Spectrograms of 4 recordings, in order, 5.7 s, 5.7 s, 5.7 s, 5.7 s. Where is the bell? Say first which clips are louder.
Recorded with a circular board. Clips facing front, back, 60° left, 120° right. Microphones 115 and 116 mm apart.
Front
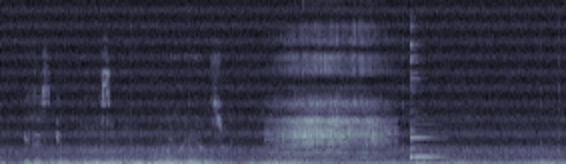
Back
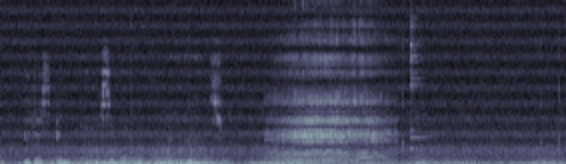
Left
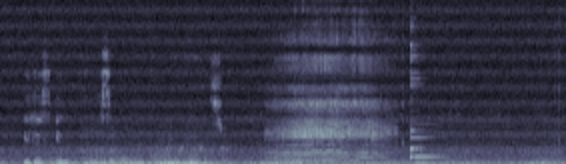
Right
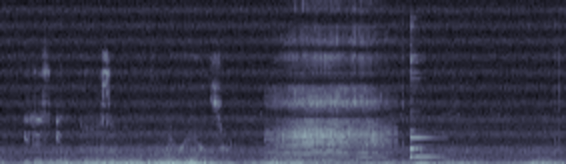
Front 10 dB, left 2 dB; 15° right.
